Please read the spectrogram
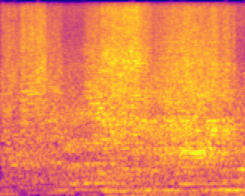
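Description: Harsh noise from the RTGS-X real-time granular synthesizer, its grains steered by webcam motion tracking of a hand-held object. It is a dense hiss and rumble over low drones that step in pitch, getting a little louder about a second in.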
